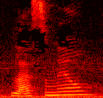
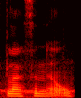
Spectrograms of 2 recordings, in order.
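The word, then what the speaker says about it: Lansinoh: and I have the Lassonil. I hope I'm saying it right. And no, I was not saying it right. It's Lassonil. Lassonil has been the pump that I've used since Scarlet.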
